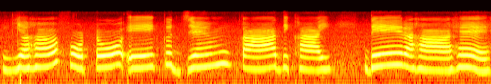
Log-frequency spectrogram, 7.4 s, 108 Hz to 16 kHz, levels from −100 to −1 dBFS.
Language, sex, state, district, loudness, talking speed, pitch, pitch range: Hindi, female, Madhya Pradesh, Dhar, -12 LUFS, 75 wpm, 290 Hz, 270-315 Hz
